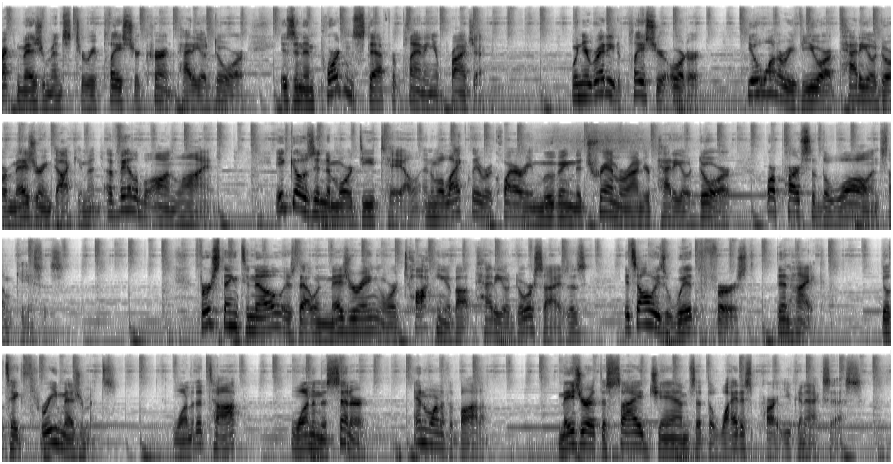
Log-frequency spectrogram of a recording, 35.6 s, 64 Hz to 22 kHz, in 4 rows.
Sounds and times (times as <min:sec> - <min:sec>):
Speech: 0:00.0 - 0:04.9, 0:05.7 - 0:18.4, 0:19.8 - 0:26.0, 0:26.6 - 0:27.8, 0:28.4 - 0:31.6, 0:32.2 - 0:35.3
Music: 0:00.0 - 0:35.5.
